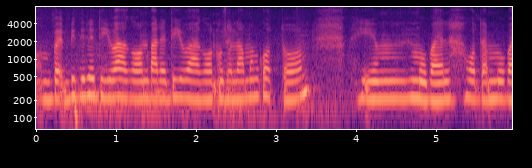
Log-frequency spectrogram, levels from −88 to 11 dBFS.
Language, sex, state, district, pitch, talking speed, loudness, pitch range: Chakma, female, Tripura, Dhalai, 215 Hz, 140 wpm, -14 LUFS, 210-220 Hz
